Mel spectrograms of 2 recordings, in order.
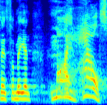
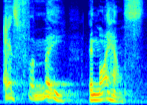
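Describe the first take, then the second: First: The stress is on "my house". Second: The stress is on "me".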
